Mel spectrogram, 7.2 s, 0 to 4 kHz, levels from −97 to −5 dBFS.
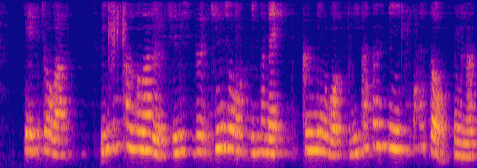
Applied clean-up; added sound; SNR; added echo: neural mask model DeepFilterNet 3.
